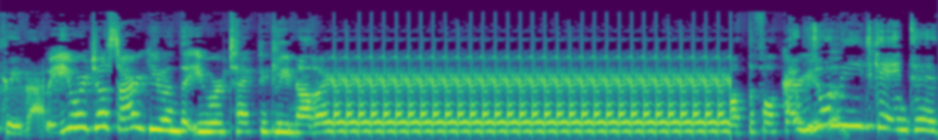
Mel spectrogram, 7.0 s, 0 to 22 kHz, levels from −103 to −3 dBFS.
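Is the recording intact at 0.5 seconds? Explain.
No. At 0.5 s, as everywhere in the clip, a noise suppressor applied to music or sounds is at work. Tuned for speech, it treats sustained tones, ambience and reverb as noise and pulls them down by around 5 dB, while attacks slip through. Held sounds and tails sink and swell, giving a fluttering, thinned texture. Unlike a compressor's pumping, which follows loudness, the dips here track how steady the sound is.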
